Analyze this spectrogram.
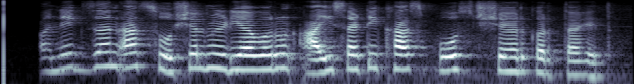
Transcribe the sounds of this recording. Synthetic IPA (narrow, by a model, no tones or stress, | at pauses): ənek̚d͡zənad͡zsoɕəlmiɽijaʋəɾuːnaisaʈiːkʰasposʈɕejəɾkəɾt̪aɦet̪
